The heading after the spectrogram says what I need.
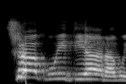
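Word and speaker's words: τραγῳδία: 비극은 트라고이디아라고 읽는데 트라스와 아이오디아라는 말의 합성어인데 트라스가 뭘까요?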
